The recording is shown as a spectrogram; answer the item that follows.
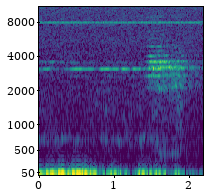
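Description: Low background rumble with no speech, and a faint soft sound about one and a half seconds in.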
